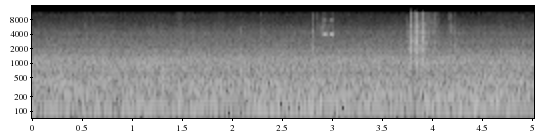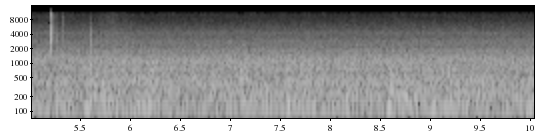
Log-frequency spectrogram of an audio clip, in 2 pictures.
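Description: Cabin noise of a Tokaido Shinkansen train moving out of the station, a steady rumble and hiss, with two sharp clicks about four and five seconds in.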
